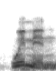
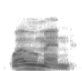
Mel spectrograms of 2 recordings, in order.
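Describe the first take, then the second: First: The first syllable sounds like 'wim'. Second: The first syllable sounds like 'woe'. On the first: The speaker calls it right. "instead of saying uh, women" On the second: The speaker calls it wrong. "say woe men"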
